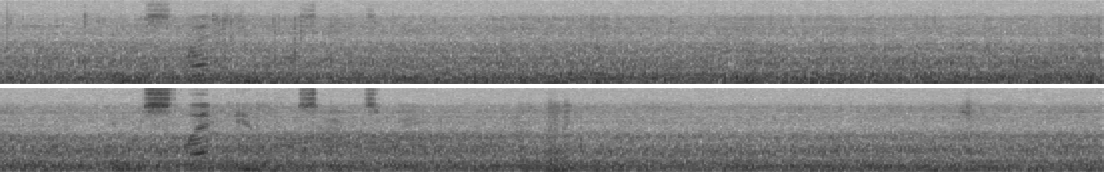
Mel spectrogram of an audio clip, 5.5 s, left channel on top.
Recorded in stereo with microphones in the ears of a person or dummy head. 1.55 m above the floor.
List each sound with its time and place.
0.6 s a man speaking: 70° right (ahead or behind)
